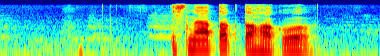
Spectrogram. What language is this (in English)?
Nepali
